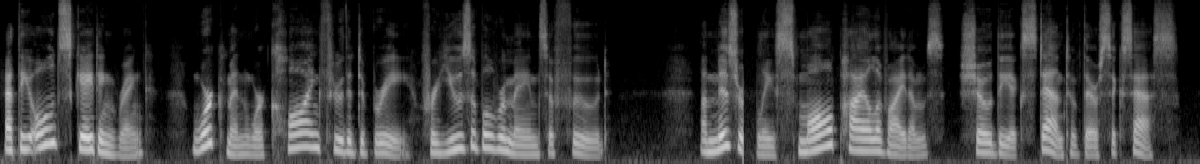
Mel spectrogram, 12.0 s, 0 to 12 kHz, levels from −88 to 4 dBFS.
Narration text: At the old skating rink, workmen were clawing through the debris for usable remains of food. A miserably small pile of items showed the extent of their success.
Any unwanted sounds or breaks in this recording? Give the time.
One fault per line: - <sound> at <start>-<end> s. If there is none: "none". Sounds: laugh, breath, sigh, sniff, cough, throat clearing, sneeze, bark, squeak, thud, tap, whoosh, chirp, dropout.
- dropout at 7.4-7.6 s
